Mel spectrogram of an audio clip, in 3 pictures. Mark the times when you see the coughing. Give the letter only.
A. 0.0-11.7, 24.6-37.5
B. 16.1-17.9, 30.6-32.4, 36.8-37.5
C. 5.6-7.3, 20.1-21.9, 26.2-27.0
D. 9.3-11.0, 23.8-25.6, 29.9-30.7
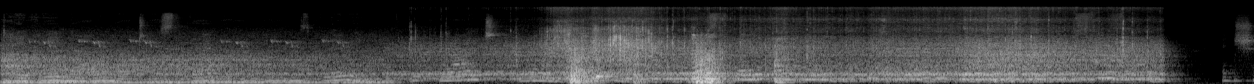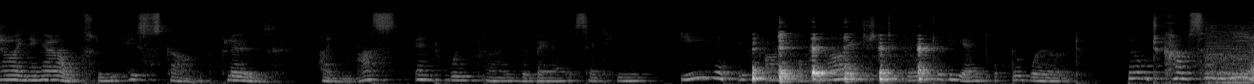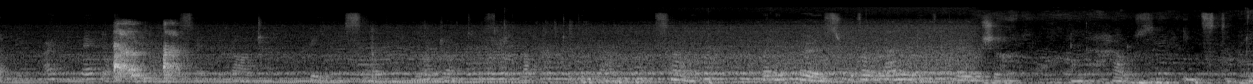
C.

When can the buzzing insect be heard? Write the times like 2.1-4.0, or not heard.
0.0-11.7, 24.6-37.5.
